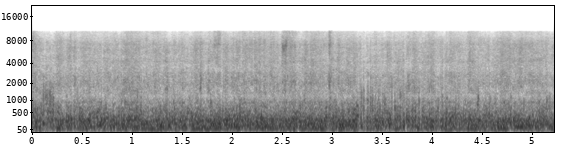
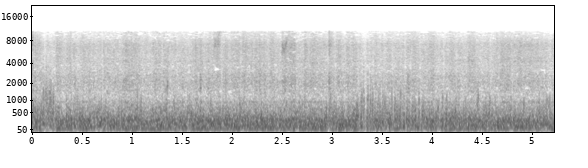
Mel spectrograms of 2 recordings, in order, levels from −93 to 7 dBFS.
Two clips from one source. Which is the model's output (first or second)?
first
